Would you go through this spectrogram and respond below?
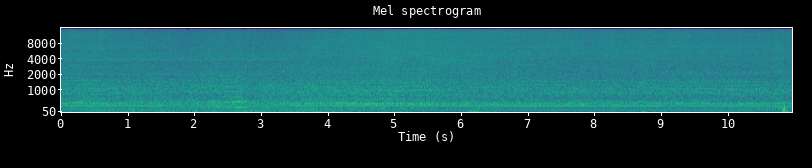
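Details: Honey bees in spring 2013 after overwintering, their hive just cleaned and moved, recorded on a GoPro Hero3: a dense, steady low droning hum with a constant tonal band and a few faint knocks.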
